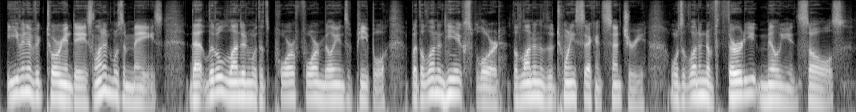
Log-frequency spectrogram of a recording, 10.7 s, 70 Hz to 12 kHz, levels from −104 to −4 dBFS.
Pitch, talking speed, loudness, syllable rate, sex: 125 Hz, 205 wpm, -19 LUFS, 5.9 syllables/s, male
